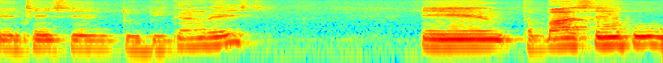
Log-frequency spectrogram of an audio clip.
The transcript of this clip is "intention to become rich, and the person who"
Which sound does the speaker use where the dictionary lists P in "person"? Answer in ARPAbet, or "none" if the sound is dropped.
B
